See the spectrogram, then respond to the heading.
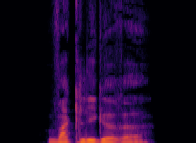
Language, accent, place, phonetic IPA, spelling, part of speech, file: German, Germany, Berlin, [ˈvaklɪɡəʁə], wackligere, adjective, De-wackligere.ogg
- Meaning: inflection of wacklig: 1. strong/mixed nominative/accusative feminine singular comparative degree 2. strong nominative/accusative plural comparative degree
